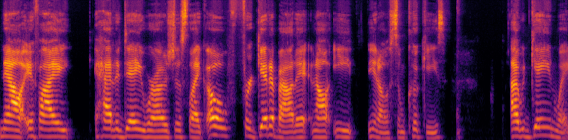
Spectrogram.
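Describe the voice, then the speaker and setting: A woman has an unremarkable speaking voice with a fairly low pitch. She talks at a fairly slow pace with fairly even intonation. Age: 50s. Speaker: dentist and carnivore diet youtuber. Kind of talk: interview testimony.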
